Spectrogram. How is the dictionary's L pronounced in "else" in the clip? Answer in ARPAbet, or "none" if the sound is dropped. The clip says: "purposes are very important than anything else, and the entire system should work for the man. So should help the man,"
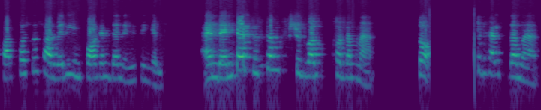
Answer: L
